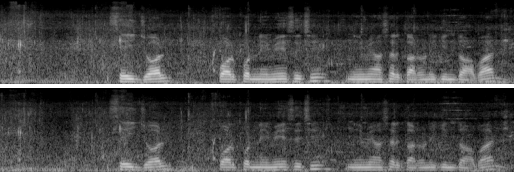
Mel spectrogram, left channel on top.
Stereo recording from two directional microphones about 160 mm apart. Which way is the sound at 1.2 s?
25° left (ahead or behind).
